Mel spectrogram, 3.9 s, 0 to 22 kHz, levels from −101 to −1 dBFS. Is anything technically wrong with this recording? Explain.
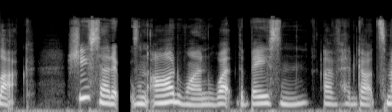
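Yes. At 1.15 s the speech fades out over about 20 ms into silence, returning at 1.35 s with that stretch missing. It is a digital broadcast dropout: the receiver muted on bad frames, losing 128 ms of programme, which fits three corrupted frames.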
